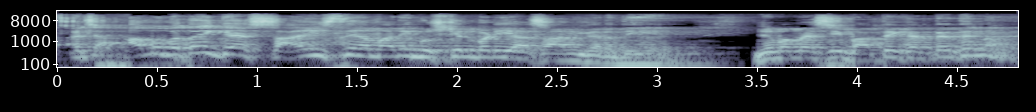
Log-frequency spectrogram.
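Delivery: ordinary talk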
